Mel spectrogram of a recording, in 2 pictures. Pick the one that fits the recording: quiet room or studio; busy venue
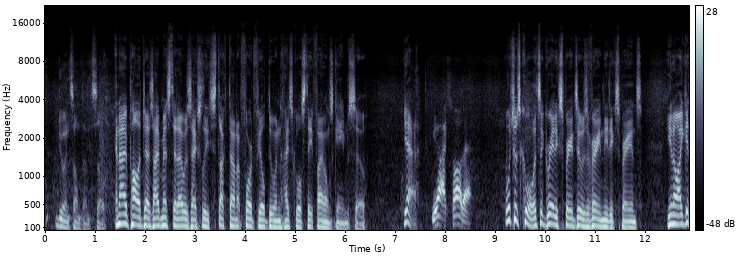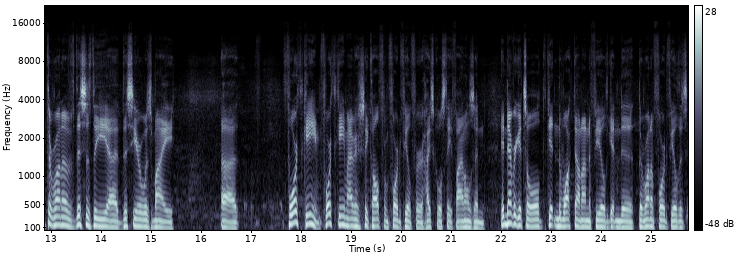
busy venue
